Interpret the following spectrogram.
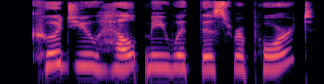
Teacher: Pay attention to the stress. The words help and report carry more weight in the sentence.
